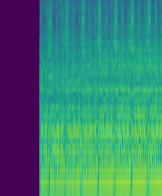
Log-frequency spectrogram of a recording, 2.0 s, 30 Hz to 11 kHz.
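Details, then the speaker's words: 2008 Subaru Legacy 2.5 SOHC, junkyard replacement engine, 164,000 miles, cylinder 4 misfire unchanged by new injector, coil and plug: idle with steady stumble and sharp tick about five per second; low compression. "2008 Subaru Legacy with a misfire and an engine tick what's the story with this car"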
